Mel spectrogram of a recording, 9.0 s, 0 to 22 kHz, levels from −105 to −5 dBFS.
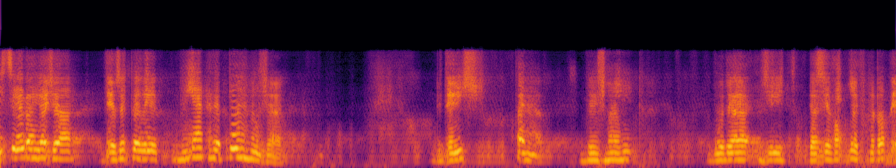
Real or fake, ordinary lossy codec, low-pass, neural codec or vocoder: fake; Opus, 64 kbps; 7.2 kHz; codec, 16 kHz, 0.5 kbps, FreqCodec, smaller model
